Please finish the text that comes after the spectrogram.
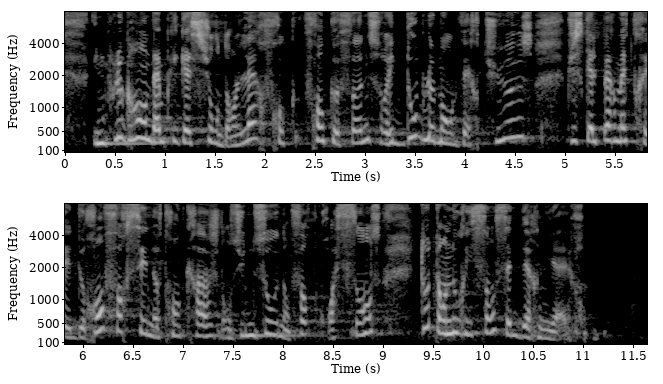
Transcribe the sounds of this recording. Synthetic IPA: ynplyɡʁɑ̃d̪ɛ̃plikasjɔ̃d̪ɑ̃lɛʁfχɑ̃kɔfɔnsəʁɛd̪ubləmɑ̃vɛʁt̪ʰyøːz | pɥiskɛlpɛʁmɛt̪χɛd̪əʁɑ̃fɔʁsenɔt̪χɑ̃kχaʒd̪ɑ̃zynzonɑ̃fɔʁt̪kχwasɑ̃st̪ut̪ɑ̃nuʁisɑ̃sɛt̪̚d̪ɛʁnjɛ̰ːʁ

